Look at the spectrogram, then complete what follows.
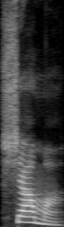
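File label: "сяма" Komi, female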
